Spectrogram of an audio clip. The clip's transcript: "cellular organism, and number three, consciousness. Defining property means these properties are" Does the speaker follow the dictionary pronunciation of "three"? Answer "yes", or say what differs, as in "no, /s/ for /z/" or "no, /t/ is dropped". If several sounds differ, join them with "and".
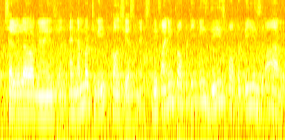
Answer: no, /t/ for /θ/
